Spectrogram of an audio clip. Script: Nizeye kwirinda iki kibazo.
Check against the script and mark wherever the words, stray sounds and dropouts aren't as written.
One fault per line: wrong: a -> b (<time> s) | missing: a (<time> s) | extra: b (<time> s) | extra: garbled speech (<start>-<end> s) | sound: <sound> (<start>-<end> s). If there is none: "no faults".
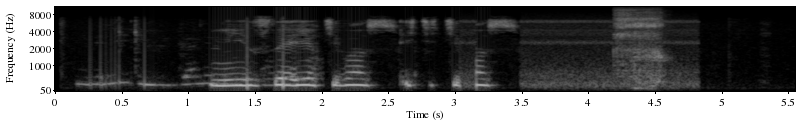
wrong: kwirinda -> kibazo (2.0 s)
sound: dropout (3.0-3.2 s)
sound: throat clearing (4.2-4.7 s)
